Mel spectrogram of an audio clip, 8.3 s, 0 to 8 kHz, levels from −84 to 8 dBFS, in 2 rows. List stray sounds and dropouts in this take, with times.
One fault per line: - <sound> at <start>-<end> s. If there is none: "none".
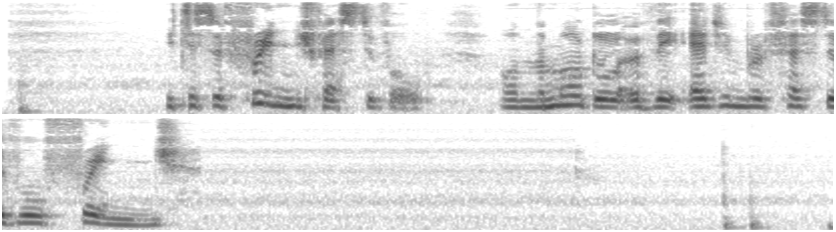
none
